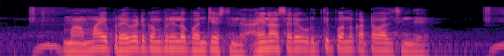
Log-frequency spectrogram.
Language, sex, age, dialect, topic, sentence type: Telugu, male, 31-35, Utterandhra, banking, statement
